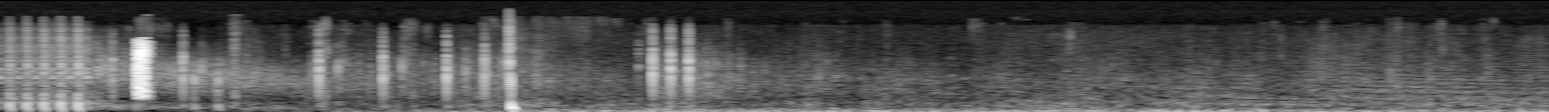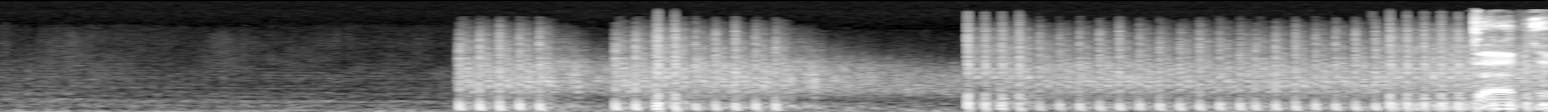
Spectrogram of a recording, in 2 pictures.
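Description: Gunfire in the video game SquadOps: scattered single shots at first, then dense machine-gun bursts that fill the later part loud and close, with voices talking over the action.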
